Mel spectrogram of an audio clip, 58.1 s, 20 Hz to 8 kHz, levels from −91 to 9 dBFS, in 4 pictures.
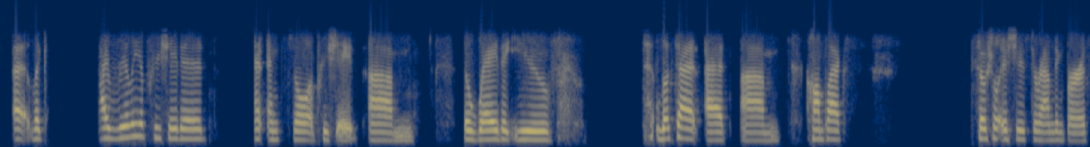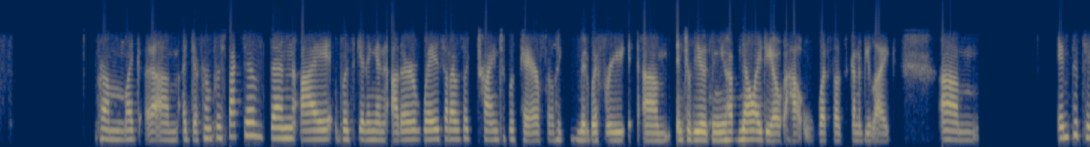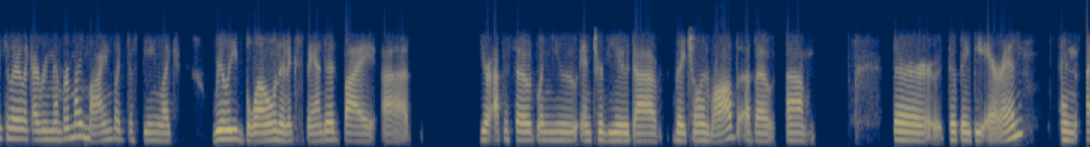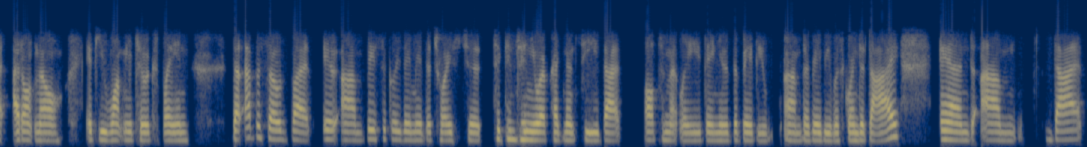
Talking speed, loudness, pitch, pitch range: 140 wpm, -24 LUFS, 170 Hz, 160-185 Hz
